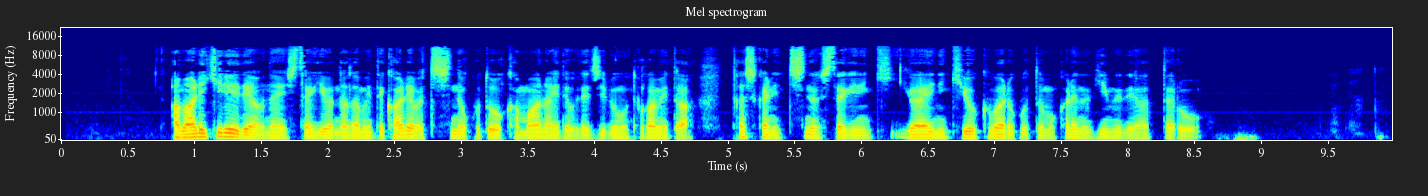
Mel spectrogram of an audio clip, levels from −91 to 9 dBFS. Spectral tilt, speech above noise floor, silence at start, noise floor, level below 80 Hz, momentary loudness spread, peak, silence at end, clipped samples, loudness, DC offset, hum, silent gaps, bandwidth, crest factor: -6 dB/octave; 50 dB; 0.85 s; -74 dBFS; -46 dBFS; 9 LU; -2 dBFS; 0.05 s; under 0.1%; -24 LUFS; under 0.1%; none; none; 11.5 kHz; 22 dB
